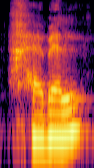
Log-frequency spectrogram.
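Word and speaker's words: הבל: todo bien frío Y usted pronuncia la palabra hebel así con con un como una especie como de J al inicio hebel lo que va a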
